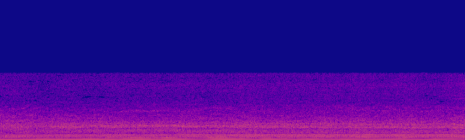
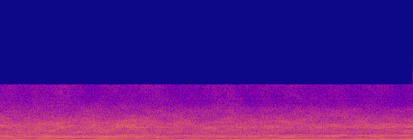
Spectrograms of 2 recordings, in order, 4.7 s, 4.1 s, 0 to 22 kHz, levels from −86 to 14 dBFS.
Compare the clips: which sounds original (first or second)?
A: first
